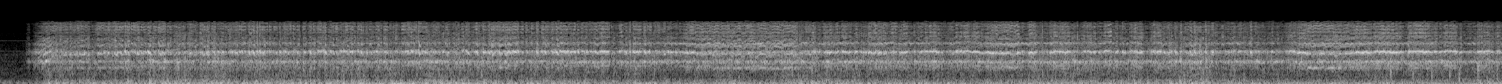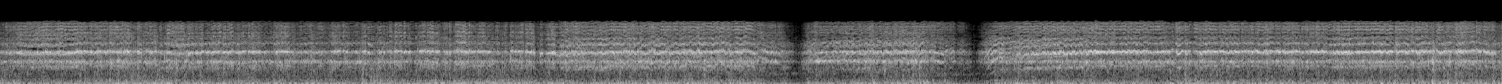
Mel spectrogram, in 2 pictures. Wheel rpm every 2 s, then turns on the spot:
150, 230, 230, 230, 230, 230, 230, 230, 230, 230, 210, 140, 130, 230, 230.
none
